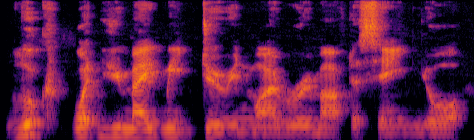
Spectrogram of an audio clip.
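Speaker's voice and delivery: usual speaking voice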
